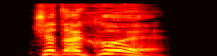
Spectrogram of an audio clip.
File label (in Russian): "che takoe" scream; tarkov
